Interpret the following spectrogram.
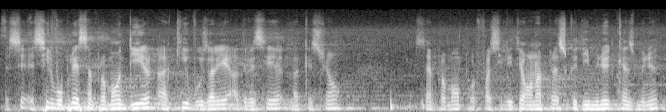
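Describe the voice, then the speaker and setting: A man's voice: mid-range voice, steady tone, fast, a little mellow. A man moderating a panel and explaining informally to an audience, repeating words as he goes. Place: large conference hall. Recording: reverberant hall with faint background noise.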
